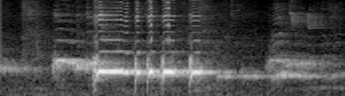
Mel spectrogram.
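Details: White zebra dove hen calling to a male: a rising opening note, then a quick rolling series of clipped coos, ending in soft, slowly wavering notes.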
